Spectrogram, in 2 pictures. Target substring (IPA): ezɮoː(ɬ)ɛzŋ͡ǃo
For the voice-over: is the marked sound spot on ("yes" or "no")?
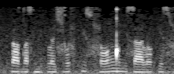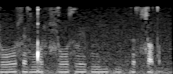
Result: yes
